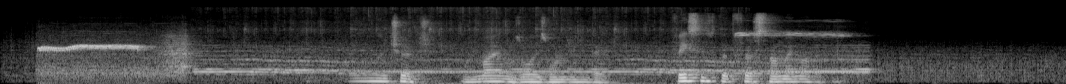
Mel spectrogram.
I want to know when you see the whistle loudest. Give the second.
1 s.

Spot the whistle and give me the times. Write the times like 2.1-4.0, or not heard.
0.3-1.9, 7.3-8.5.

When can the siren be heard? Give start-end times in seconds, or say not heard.
1.9-8.8.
